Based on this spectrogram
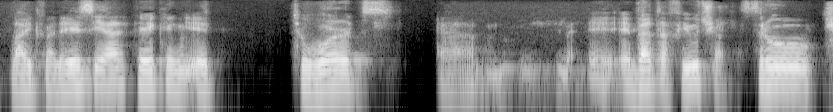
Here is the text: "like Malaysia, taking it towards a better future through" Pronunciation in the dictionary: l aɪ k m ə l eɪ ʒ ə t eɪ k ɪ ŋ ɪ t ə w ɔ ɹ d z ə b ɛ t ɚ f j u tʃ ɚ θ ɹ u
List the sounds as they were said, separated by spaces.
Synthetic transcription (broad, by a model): l aɪ k m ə l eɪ z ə t eɪ k ɪ ŋ ɪ t ə w ɔ ɹ d z ə b ɛ t ɚ f j u tʃ ɚ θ ɹ u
